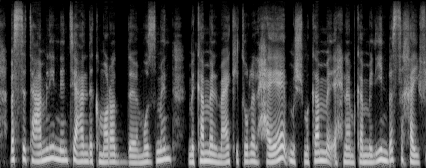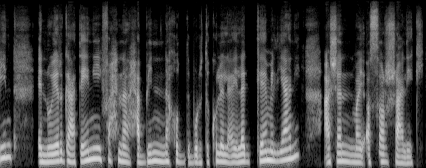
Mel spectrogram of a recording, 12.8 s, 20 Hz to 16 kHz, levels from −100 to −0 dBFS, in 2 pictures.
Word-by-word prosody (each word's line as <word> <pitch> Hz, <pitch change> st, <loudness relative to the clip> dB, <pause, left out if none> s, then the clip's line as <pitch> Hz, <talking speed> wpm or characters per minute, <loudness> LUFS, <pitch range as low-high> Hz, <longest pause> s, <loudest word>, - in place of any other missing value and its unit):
بس 210 Hz, 0 st, +1 dB
تعاملي 200 Hz, +1 st, +1 dB
إن 225 Hz, -3 st, +2 dB
أنتِ 200 Hz, +1 st, -1 dB
عندِك 175 Hz, -2 st, 0 dB
مرض 160 Hz, 0 st, 0 dB
مزمن، 160 Hz, +9 st, 0 dB, 0.3 s
مكمِّل 175 Hz, -1 st, +2 dB
معاكِ 150 Hz, +4 st, -1 dB
طول 170 Hz, +1 st, -2 dB
الحياة، 170 Hz, +7 st, +2 dB
مش 170 Hz, -3 st, -3 dB
مكمِّ 185 Hz, +3 st, +1 dB
إحنا 160 Hz, -1 st, -3 dB
مكمِّلين 155 Hz, +6 st, 0 dB
بس 200 Hz, +3 st, -3 dB
خايفين 215 Hz, -, 0 dB, 0.4 s
إنّه 160 Hz, 0 st, +3 dB
يرجع 175 Hz, -3 st, +3 dB
تاني، 210 Hz, +8 st, +2 dB
فإحنا 190 Hz, -5 st, -2 dB
حابّين 170 Hz, +4 st, 0 dB
ناخد 170 Hz, -2 st, -3 dB, 0.2 s
Protocol 160 Hz, +4 st, -4 dB
العلاج 160 Hz, +1 st, +1 dB
كامل 190 Hz, -1 st, +3 dB
يعني، 220 Hz, +9 st, +2 dB, 0.4 s
عشان 170 Hz, 0 st, +2 dB
ما 155 Hz, -1 st, +1 dB
يأثّرِش 160 Hz, +2 st, -2 dB
عليكِ، 135 Hz, 0 st, 0 dB
170 Hz, 145 wpm, -24 LUFS, 155-195 Hz, 0.4 s, إنّه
